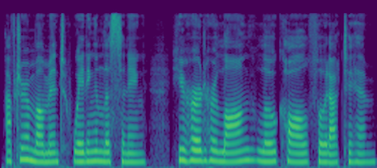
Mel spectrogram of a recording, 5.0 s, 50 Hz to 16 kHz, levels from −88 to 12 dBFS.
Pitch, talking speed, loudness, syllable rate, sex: 205 Hz, 190 wpm, -17 LUFS, 4.5 syllables/s, female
